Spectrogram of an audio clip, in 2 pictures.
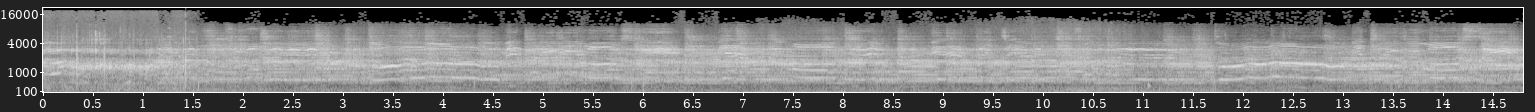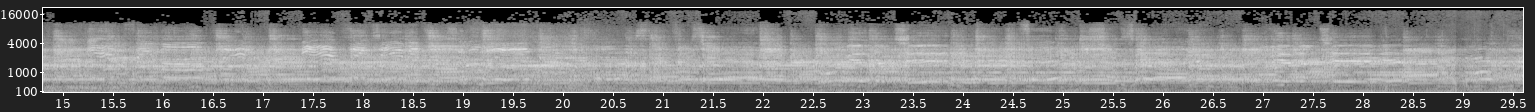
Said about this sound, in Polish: A Panu, kochani, brawa dla naszego małżeństwa.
